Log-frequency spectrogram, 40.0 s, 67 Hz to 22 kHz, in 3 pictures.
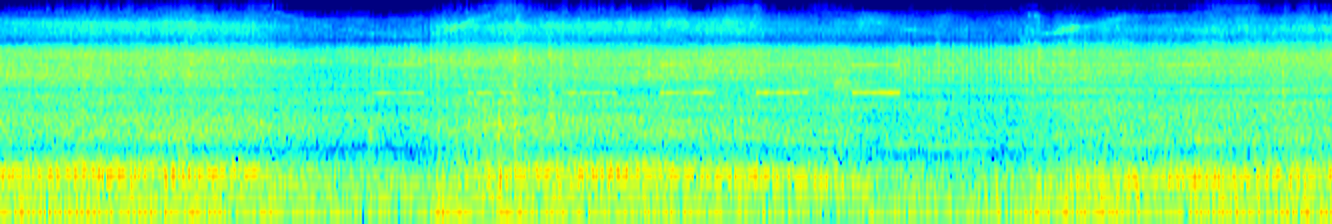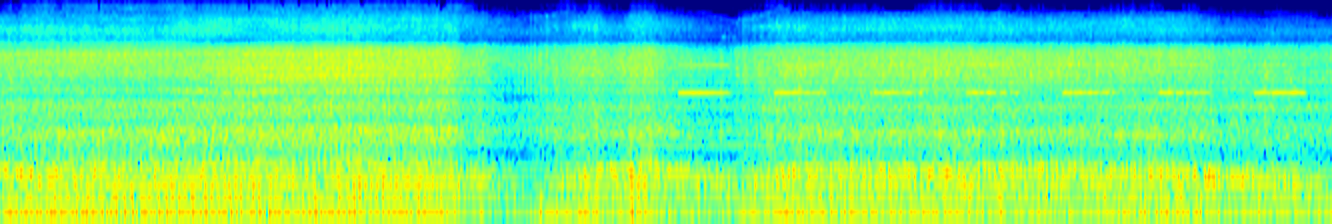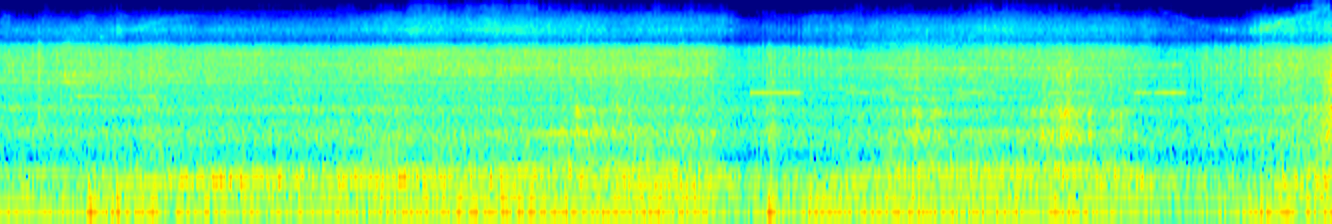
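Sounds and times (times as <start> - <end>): diesel engine revving: 0.0 - 39.9
reversing alarm beeping: 3.7 - 9.0, 20.1 - 26.5, 34.1 - 35.6, 38.0 - 38.6.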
